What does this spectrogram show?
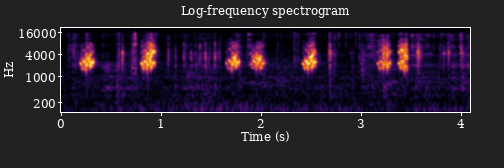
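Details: Two pet budgies facing a disliked camera give brisk, grating squawks, some single and some in quick pairs, about seven bursts in four seconds.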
